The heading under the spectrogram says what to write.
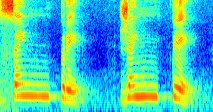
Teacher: E e N, serão representados por um único som, que é esse E nasal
